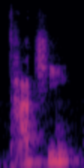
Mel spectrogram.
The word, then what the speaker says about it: Tachi: school Tai Chi's sword which is not Tai Chi like the the Chinese martial it's Tachi it's it got a slightly different pronunciation um and it's not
